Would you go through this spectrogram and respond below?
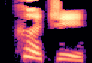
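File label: "克制" Mandarin Chinese; hsk; chinese-flashcards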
